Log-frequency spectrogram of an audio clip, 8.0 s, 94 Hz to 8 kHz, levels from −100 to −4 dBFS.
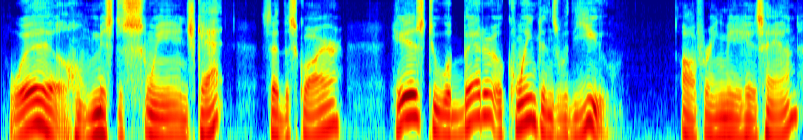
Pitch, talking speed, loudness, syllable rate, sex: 120 Hz, 135 wpm, -18 LUFS, 4.2 syllables/s, male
